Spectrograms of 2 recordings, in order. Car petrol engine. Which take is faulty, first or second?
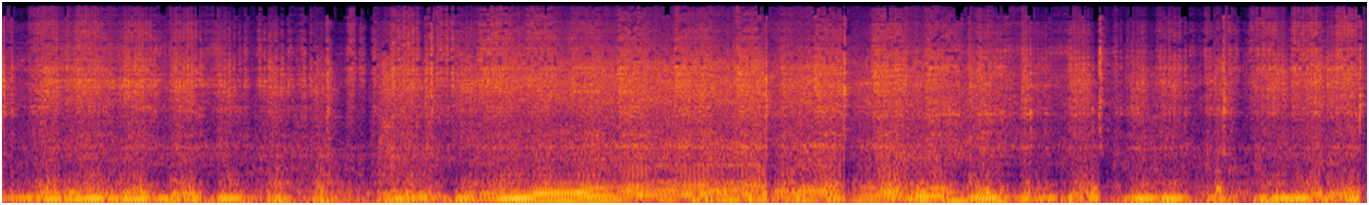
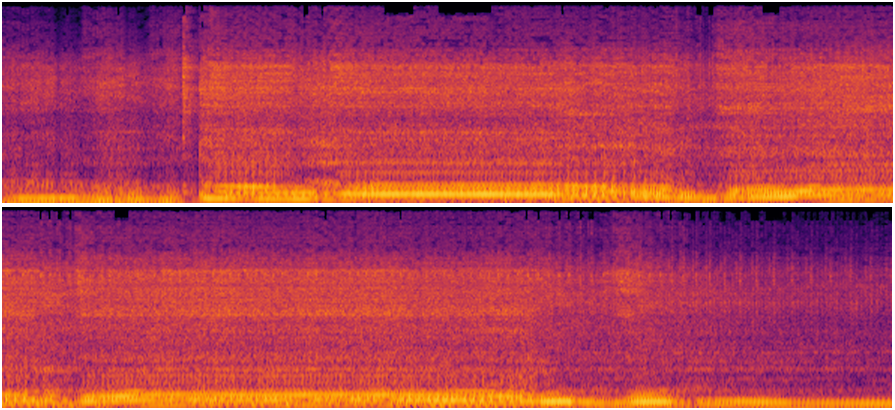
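first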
